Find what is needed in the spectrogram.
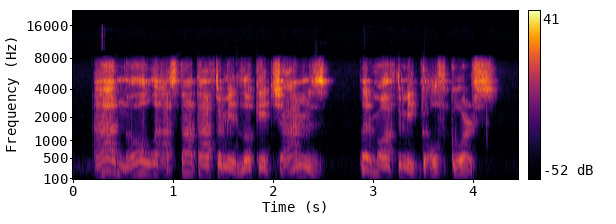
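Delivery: put-on Scottish accent character voice. Playing a game with a co-player, the speaker jokes in a Scottish accent. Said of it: "slip into my accents that I have".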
